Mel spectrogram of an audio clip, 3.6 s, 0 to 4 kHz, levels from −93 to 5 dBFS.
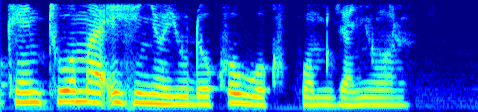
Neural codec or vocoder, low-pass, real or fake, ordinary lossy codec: none; 3.6 kHz; real; AAC, 32 kbps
